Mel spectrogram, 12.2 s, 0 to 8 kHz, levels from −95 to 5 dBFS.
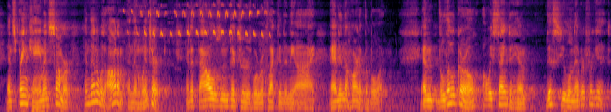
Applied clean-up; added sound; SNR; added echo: none; Chirp, tweet; 6 dB; reverberation time 2.6 s.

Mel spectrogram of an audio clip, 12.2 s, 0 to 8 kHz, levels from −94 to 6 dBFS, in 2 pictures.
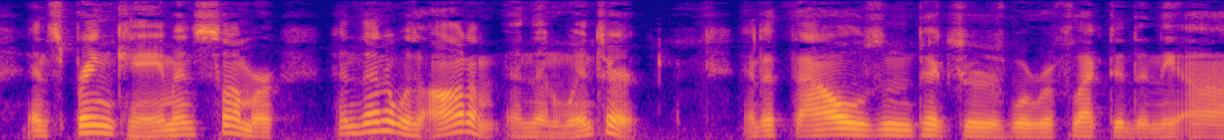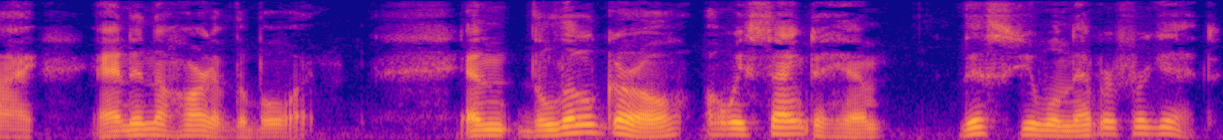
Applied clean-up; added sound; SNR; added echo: none; none; none; none.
